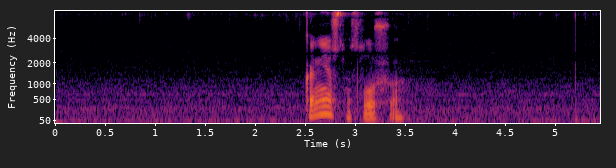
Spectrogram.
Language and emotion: Russian, neutral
